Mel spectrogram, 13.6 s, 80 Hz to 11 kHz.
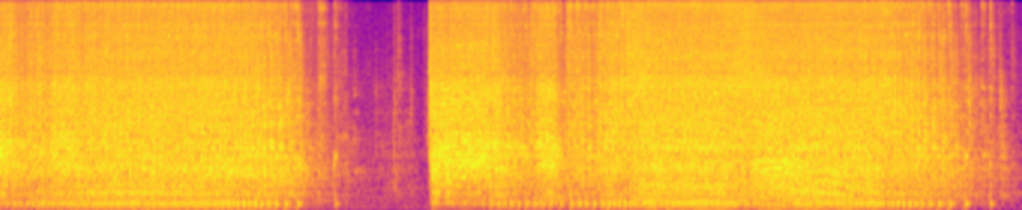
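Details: Briggs engine on a Wheel Horse GT-1800 garden tractor, started after choking and priming, choke backed off: runs, cuts out for a second or two, restarts and surges unevenly; rough running, carburetor likely needs rebuilding.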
